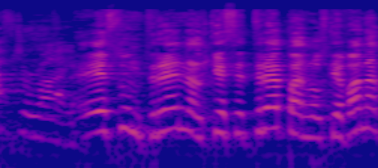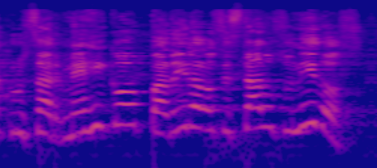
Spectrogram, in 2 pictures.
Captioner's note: speaking Spanish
